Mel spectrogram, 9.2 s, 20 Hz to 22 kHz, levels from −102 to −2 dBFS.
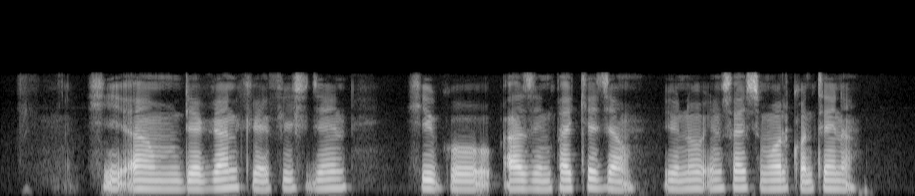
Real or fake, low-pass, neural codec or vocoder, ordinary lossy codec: real; 5.4 kHz; none; none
